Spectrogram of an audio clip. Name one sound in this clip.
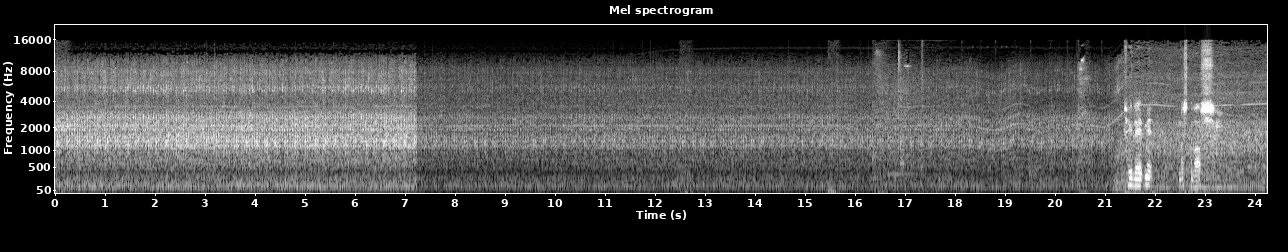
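A diesel city bus engine runs while driving.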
